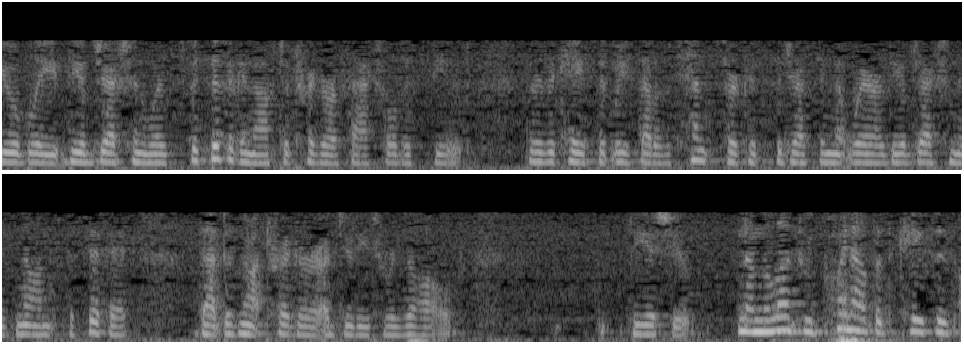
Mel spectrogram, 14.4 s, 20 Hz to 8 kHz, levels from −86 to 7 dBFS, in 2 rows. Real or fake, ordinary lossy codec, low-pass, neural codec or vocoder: real; AAC, 16 kbps; 7.2 kHz; none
